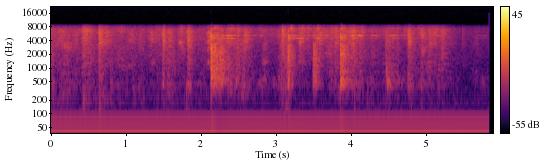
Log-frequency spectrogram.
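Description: A fabric play tunnel rustles and crinkles as a small dog crawls through it.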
